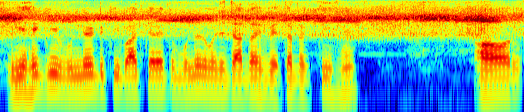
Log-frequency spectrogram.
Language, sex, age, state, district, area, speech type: Urdu, male, 30-45, Bihar, Supaul, urban, spontaneous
